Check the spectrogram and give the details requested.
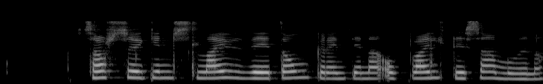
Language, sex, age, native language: Icelandic, female, 11, Icelandic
